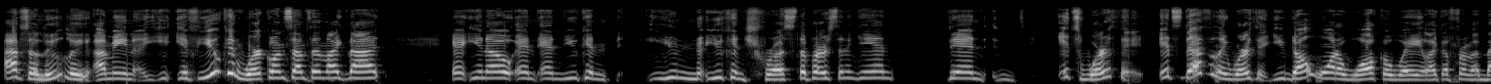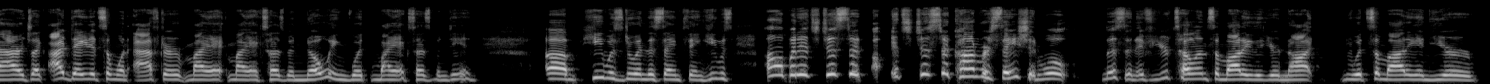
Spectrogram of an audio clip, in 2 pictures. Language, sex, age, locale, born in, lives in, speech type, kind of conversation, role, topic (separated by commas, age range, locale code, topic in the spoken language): English, female, 40-44, en-US, United States, United States, conversation, unstructured, none, How do you deal with feeling betrayed by someone you love?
